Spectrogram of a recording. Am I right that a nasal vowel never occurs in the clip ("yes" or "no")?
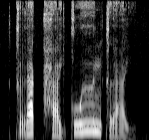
yes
